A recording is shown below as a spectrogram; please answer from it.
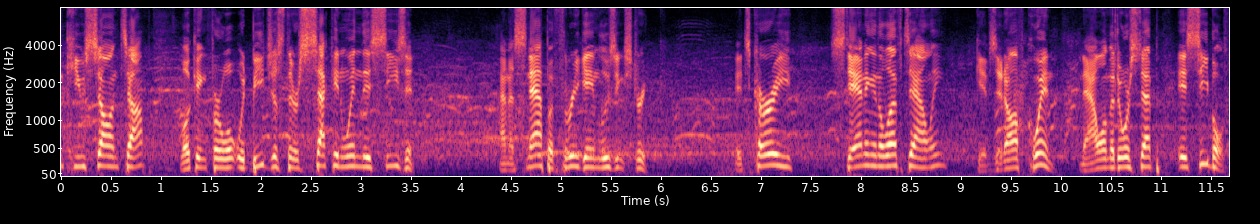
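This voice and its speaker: A man giving an energetic, descriptive live radio play-by-play commentary of a lacrosse game. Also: high voice. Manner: energetic, descriptive running call of the action. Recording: noisy live broadcast, game crowd behind. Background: crowd and ambient game noise.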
